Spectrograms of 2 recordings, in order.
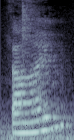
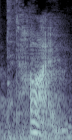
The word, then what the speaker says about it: thyme: you're going to need thy uh thyme I believe it's pronounced and sage and I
